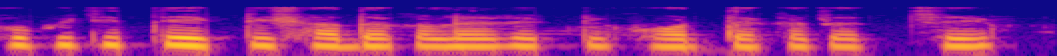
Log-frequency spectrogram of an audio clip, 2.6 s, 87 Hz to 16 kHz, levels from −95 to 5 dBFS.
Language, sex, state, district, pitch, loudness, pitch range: Bengali, female, West Bengal, Alipurduar, 225 Hz, -19 LUFS, 220-240 Hz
